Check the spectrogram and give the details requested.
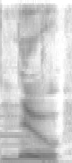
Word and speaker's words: nu: This name has a Greek character that's pronounced nu, which almost looks exactly like an English V, but if you look very closely, it has more of a curve to it.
